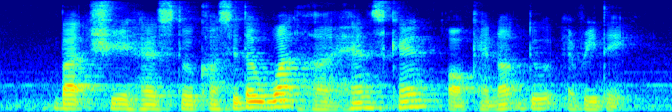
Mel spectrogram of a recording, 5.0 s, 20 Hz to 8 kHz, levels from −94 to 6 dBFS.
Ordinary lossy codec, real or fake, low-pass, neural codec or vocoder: none; real; none; none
